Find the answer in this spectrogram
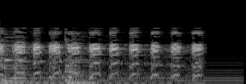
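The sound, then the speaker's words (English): A duck quacks in a quick, steady run of about nine loud, nasal calls, evenly spaced, with no one talking, then cuts off abruptly. “Hey, did I ever tell you the one about the duck who goes into a pharmacy to get some chapstick?”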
